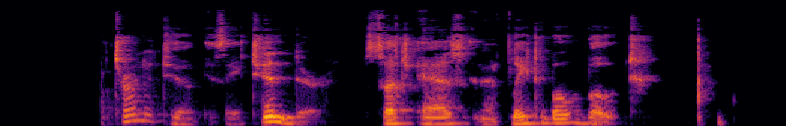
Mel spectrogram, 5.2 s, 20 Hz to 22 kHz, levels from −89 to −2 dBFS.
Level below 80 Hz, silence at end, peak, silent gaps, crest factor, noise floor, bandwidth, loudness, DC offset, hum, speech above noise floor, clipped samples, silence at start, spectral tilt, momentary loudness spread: -64 dBFS; 0.45 s; -4 dBFS; none; 24 dB; -54 dBFS; 15.5 kHz; -28 LUFS; under 0.1%; none; 27 dB; under 0.1%; 0.75 s; -4.5 dB/octave; 16 LU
